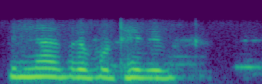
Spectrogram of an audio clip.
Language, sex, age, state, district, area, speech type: Odia, female, 18-30, Odisha, Koraput, urban, conversation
